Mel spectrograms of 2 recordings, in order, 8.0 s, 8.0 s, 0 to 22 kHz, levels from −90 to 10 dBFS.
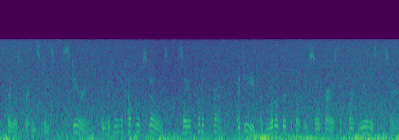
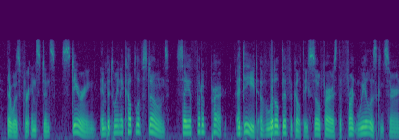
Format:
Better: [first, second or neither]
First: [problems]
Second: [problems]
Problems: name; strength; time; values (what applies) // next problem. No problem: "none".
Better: second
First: background sound (Wind); 5 dB above the speech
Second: none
